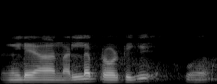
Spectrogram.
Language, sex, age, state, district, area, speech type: Malayalam, male, 45-60, Kerala, Kollam, rural, spontaneous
